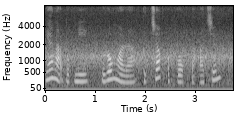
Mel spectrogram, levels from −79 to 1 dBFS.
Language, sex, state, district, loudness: Garo, female, Meghalaya, North Garo Hills, -19 LUFS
